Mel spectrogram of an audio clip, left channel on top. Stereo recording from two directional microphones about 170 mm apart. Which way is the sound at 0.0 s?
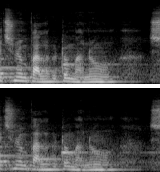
30° left (ahead or behind).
